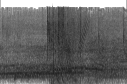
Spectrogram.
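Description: A gun fires a loud burst.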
